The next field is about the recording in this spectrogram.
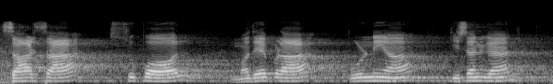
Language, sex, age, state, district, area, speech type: Maithili, male, 45-60, Bihar, Supaul, rural, spontaneous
